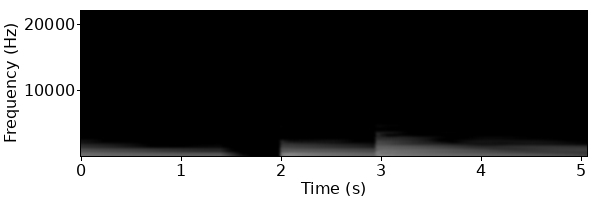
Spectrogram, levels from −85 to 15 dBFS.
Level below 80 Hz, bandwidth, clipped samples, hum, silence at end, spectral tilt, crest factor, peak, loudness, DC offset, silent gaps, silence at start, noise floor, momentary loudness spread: -68 dBFS; 4.6 kHz; under 0.1%; none; 0 s; -8.5 dB/octave; 18 dB; -24 dBFS; -41 LUFS; under 0.1%; none; 0 s; -74 dBFS; 16 LU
